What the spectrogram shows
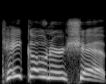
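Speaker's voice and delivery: play-acted, high, sudden, shrieking scream. Retelling a reality show scene where one man screams at another: imitating someone screaming. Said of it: "he screams it".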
